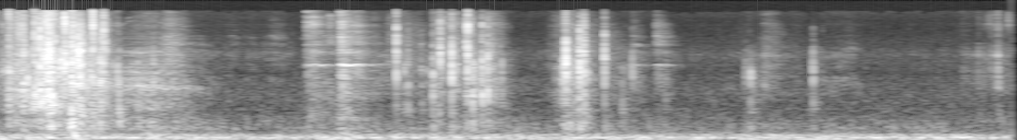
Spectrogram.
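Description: Knife packaging being handled: a louder rustle and crinkle at the start, then scattered soft rustles and small clicks.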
